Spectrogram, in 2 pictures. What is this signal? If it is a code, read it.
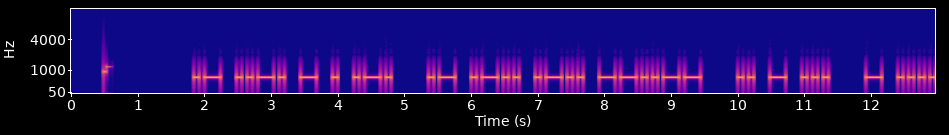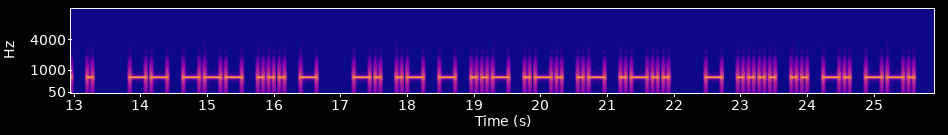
Morse code, heard as a keyed tone, about 15 wpm, 700 Hz. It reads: AFTER ALL, ITS THE MOST NATURAL THING
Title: Sentences from Top 700 Words 15wpm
